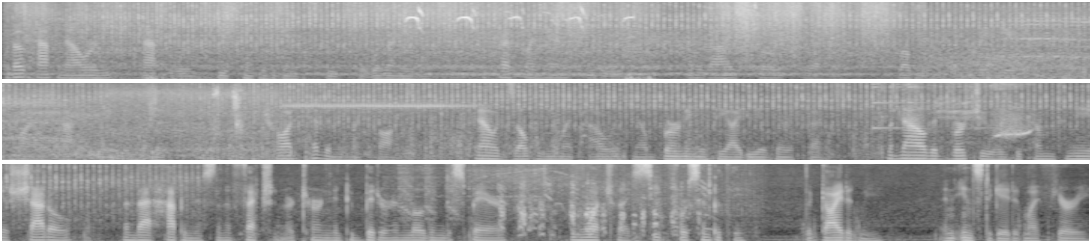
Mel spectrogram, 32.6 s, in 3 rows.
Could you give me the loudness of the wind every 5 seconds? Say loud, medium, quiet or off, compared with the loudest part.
medium, loud, loud, medium, quiet, quiet, quiet.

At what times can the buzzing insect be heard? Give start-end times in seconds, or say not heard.
0.0-15.7.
